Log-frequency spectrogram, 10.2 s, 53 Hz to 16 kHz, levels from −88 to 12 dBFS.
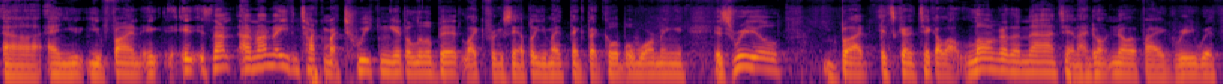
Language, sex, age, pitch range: English, male, 50-69, 100-130 Hz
